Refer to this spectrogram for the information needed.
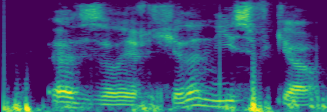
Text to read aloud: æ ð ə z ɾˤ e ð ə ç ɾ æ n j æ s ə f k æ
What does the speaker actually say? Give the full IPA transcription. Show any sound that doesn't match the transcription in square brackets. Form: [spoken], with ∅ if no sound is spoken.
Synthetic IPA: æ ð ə z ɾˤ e [ʁ] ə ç ɾ æ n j [i] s ə f k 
